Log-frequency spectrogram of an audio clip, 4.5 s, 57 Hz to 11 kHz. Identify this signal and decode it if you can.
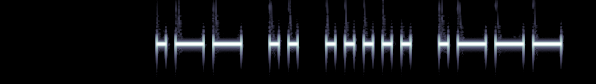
Morse code, heard as a keyed tone, about 17 wpm, 700 Hz. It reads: WI5J
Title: Four Challenging Letter-Number Combinations 17wpm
